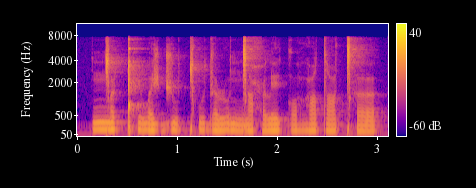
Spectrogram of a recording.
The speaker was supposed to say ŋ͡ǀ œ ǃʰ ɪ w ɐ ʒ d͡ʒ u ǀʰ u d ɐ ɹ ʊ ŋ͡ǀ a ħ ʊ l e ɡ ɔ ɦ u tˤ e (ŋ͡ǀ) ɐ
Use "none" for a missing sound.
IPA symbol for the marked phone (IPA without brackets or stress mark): ǀʰ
